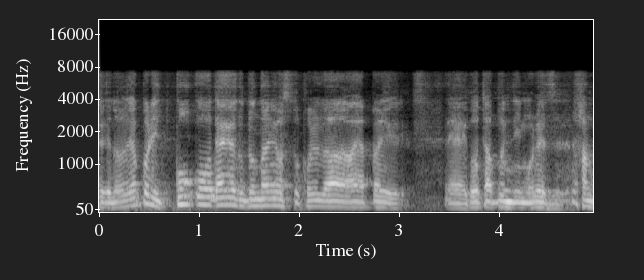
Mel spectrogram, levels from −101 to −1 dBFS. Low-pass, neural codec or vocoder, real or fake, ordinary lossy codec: 7.2 kHz; codec, 32 kHz, 1.9 kbps, SNAC; fake; none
